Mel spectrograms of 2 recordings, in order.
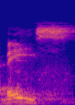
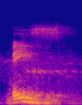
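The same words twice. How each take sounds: First: The middle consonant is a hissing s sound. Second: The middle consonant is a buzzing z sound. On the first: The speaker calls it right. "mas na verdade é base" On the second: The speaker calls it wrong. "muita gente fala base, base, com Z"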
